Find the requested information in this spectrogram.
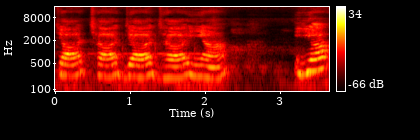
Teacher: च वर्ग च, छ, ज, झ, य और तलाब्य स का उच्चारण स्थान जो होता है सो तालु से होता है, इसे हम तालाब्य वर्ण कहते हैं।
